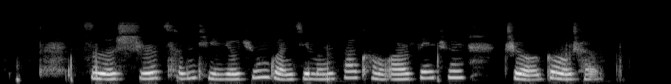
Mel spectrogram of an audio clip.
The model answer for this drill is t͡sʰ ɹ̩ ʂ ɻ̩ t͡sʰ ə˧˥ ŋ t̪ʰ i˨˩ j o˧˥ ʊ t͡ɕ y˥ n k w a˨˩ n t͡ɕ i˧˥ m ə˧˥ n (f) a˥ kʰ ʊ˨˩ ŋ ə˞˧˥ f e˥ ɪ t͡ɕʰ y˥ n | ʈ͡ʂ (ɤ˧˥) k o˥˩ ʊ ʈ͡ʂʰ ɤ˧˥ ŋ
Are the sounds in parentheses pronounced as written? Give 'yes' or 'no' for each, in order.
yes, no

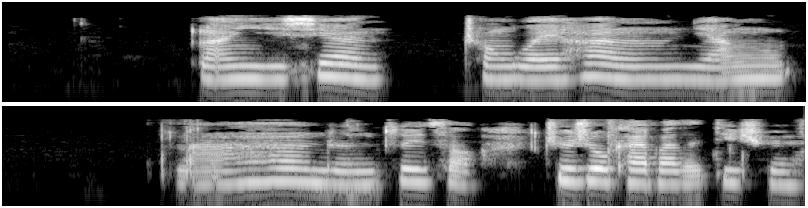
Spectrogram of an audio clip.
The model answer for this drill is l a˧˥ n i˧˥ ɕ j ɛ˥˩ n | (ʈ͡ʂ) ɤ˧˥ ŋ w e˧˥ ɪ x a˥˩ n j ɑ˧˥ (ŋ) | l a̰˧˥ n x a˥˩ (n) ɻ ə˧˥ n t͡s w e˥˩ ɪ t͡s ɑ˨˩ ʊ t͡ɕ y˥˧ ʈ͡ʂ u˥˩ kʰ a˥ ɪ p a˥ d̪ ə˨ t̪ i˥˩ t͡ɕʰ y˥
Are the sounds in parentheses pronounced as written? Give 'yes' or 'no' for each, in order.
no, yes, yes

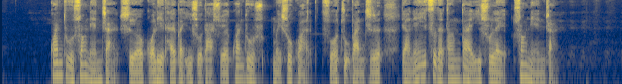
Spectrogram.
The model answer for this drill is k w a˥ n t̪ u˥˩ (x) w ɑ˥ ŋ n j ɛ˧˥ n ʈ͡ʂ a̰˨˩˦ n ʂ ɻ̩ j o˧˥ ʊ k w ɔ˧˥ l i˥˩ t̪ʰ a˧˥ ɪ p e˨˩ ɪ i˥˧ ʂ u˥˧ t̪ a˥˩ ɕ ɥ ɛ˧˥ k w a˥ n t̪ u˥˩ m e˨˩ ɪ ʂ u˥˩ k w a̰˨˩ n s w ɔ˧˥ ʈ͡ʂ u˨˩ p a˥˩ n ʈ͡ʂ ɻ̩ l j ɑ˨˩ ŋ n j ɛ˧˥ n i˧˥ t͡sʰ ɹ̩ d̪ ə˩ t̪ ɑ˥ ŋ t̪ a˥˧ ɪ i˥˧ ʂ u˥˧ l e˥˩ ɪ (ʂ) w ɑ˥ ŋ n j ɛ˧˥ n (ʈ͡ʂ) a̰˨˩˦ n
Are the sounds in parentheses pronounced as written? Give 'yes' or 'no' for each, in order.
no, yes, yes

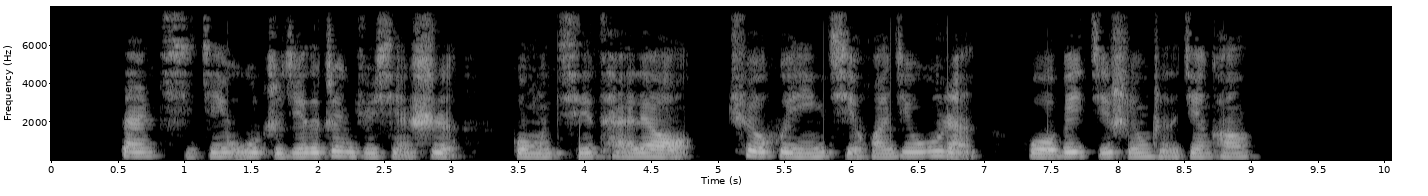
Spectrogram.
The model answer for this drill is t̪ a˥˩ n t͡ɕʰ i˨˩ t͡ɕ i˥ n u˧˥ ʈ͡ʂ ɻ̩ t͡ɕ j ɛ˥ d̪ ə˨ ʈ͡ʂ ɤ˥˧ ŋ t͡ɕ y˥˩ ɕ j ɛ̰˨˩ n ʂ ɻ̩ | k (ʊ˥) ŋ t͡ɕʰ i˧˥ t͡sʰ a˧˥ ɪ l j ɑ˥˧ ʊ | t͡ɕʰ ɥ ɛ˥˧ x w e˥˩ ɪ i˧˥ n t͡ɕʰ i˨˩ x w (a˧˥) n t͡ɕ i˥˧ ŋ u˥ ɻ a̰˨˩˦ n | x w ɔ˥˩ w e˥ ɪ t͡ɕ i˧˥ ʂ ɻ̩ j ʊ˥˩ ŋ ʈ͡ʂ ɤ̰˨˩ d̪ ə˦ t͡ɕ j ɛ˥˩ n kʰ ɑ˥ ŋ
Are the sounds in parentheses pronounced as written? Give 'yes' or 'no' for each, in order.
no, yes

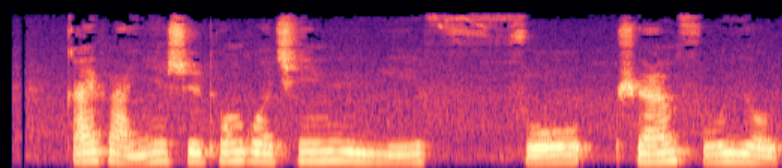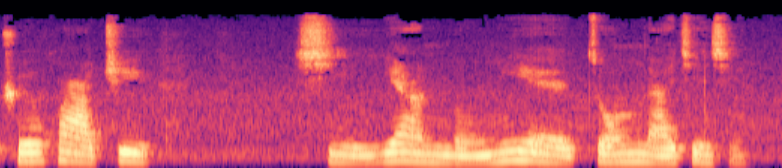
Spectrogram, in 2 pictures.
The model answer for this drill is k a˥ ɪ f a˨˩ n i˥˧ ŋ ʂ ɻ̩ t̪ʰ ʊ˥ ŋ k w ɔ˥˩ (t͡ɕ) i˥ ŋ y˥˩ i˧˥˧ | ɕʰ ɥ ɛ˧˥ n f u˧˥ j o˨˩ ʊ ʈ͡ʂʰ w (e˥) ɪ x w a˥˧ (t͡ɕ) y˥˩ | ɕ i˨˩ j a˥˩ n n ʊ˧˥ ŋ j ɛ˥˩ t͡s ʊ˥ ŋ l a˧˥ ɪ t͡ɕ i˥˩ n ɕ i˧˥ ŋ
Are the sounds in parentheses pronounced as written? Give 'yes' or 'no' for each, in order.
no, yes, yes

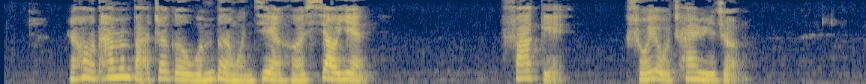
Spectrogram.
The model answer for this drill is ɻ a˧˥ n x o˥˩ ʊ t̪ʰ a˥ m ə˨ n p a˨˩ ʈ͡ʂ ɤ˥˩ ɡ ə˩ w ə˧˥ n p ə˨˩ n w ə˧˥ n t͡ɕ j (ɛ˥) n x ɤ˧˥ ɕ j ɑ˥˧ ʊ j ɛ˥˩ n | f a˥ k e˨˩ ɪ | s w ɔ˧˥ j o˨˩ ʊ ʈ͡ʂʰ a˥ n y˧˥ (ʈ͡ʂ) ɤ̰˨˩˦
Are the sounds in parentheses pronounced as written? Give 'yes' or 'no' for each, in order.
no, yes

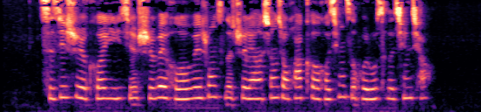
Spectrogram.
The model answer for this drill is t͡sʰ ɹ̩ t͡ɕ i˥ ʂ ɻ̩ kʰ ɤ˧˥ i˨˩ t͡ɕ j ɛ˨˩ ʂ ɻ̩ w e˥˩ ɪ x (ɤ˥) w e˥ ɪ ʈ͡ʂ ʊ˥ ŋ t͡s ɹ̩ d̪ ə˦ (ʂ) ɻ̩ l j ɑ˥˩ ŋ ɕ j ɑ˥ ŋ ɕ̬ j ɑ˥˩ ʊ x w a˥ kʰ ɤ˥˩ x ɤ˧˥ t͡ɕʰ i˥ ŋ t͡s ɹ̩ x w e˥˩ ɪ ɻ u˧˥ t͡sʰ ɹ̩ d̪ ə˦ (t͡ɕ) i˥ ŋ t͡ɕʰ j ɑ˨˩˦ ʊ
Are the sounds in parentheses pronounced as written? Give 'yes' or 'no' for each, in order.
no, no, no

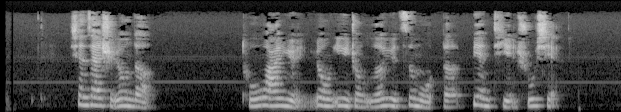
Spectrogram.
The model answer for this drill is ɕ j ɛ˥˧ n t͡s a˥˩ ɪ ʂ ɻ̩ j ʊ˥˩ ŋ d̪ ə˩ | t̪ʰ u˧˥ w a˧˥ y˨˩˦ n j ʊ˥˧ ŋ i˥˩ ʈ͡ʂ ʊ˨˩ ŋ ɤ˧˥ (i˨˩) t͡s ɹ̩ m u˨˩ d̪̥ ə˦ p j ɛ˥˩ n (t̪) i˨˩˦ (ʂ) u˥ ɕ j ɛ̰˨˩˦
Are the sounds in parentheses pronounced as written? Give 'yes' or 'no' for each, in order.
no, no, yes

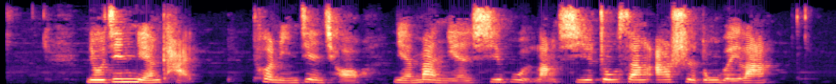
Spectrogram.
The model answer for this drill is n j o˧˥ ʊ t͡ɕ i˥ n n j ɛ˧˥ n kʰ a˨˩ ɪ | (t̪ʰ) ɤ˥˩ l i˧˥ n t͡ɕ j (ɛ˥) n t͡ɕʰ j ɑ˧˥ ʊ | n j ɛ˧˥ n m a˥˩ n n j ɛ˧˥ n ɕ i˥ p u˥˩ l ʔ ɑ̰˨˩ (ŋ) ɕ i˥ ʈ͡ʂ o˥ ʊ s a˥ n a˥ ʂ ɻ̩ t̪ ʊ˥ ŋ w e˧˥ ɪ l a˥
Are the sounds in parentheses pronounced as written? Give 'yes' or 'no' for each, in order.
yes, no, yes

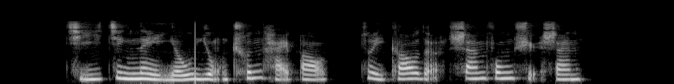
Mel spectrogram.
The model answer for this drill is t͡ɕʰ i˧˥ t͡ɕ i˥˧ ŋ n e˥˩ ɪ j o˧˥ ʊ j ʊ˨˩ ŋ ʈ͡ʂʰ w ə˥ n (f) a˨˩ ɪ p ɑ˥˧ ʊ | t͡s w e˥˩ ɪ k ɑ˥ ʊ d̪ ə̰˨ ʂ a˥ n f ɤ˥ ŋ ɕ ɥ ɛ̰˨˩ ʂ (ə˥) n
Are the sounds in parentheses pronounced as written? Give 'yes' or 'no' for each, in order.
no, no

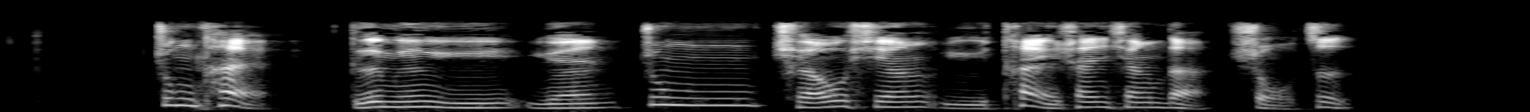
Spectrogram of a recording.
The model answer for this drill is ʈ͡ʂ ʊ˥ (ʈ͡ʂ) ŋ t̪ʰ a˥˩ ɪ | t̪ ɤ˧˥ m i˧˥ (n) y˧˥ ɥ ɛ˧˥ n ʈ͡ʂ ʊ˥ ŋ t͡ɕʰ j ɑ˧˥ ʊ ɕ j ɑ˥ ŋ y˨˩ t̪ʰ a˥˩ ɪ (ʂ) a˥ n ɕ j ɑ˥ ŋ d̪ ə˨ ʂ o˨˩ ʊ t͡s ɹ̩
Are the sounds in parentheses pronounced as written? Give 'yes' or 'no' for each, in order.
no, no, yes

